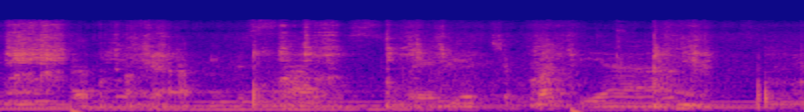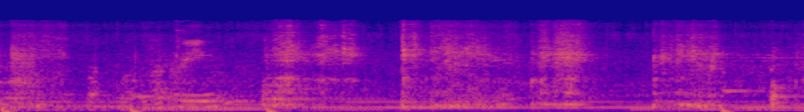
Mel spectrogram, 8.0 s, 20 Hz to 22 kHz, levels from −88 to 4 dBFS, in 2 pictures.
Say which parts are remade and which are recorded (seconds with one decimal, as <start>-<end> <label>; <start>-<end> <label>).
0.0-3.8 recorded; 3.8-4.5 remade; 4.5-8.0 recorded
